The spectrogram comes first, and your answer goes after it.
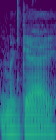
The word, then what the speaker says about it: maguey: And if you know your tequila, you know that the agave plant, a maguey, yeah, it says maguey right there. It tells you how to pronounce it, maguey.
